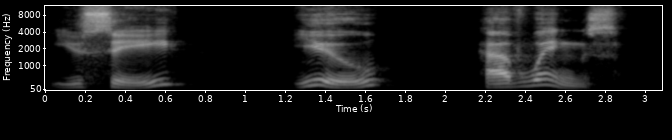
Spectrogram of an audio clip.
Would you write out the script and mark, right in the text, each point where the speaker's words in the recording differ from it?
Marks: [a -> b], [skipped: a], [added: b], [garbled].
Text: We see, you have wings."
[We -> You] see, you have wings."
